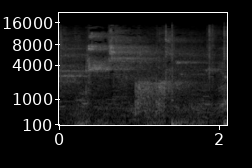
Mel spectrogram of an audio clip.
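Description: A volleyball bounced by hand on a hard sports-hall floor: dull thumps about a second apart.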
